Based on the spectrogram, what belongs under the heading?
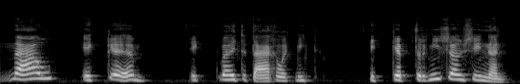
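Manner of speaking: high, loud, hesitant nervous voice; skittish Bol. A narrator's reading. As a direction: balk at going, jumpy. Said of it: "zei Bol schichtig". (Bol schichtig, hoog en aarzelend)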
